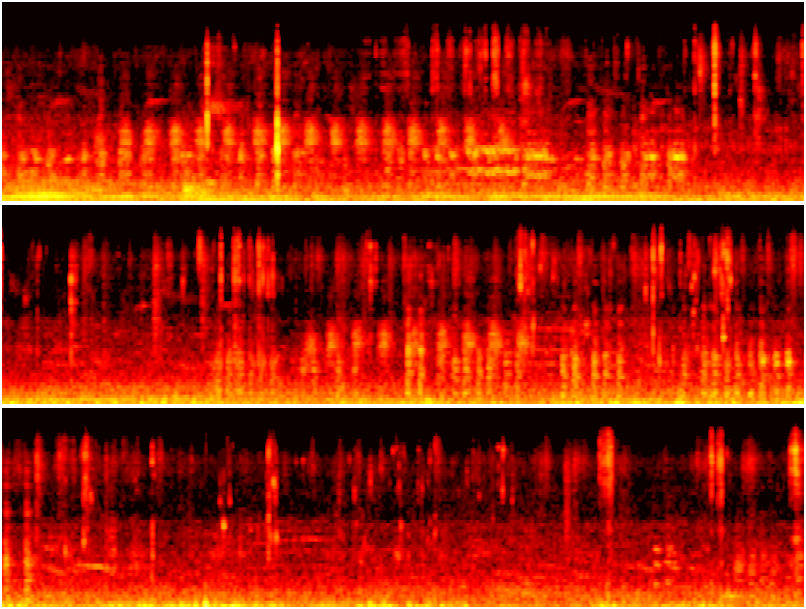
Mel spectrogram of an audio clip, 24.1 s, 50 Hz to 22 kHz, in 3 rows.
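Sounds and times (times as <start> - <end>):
hens clucking: 0.0 - 7.1, 10.0 - 17.5, 22.4 - 24.0.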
